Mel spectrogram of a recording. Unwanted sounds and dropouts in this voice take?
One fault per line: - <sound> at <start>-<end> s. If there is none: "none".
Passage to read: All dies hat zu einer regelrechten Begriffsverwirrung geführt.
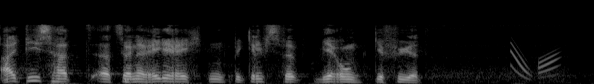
- chirp at 5.1-5.6 s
